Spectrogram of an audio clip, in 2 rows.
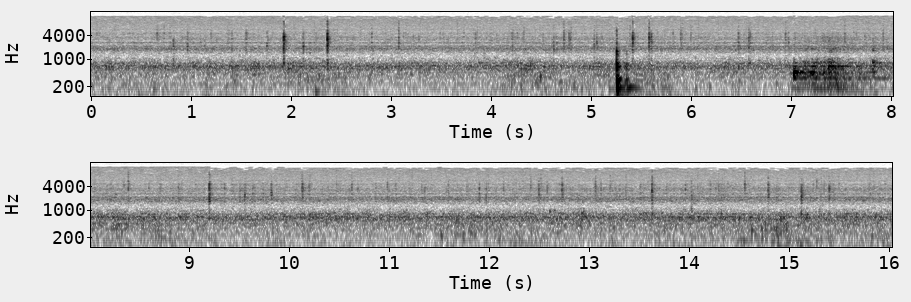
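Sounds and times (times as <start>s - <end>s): faint clicks: 0.5s - 7.1s, 8.3s - 16.0s
sharp knock: 5.3s - 5.5s.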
